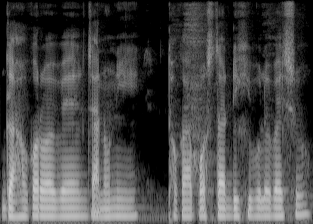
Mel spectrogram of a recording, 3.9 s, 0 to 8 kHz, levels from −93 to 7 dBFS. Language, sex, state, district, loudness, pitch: Assamese, male, Assam, Kamrup Metropolitan, -21 LUFS, 110 Hz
